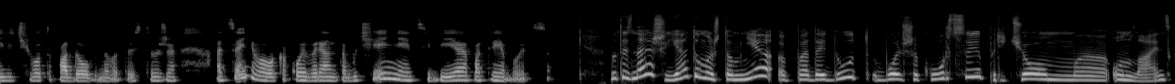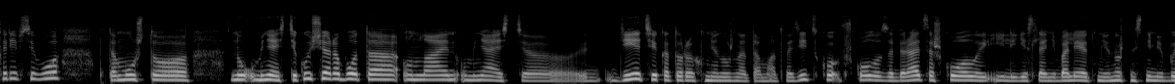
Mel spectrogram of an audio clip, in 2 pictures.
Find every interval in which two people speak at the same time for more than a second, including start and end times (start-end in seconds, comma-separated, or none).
none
